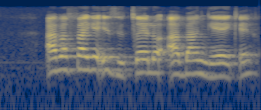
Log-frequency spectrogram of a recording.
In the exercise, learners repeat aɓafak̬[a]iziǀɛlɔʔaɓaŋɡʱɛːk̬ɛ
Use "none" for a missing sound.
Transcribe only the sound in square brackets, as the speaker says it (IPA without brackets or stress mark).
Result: ɛ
